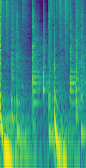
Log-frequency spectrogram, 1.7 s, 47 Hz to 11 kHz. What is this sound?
70 bpm drum loop made with Hydrogen
electronic, beat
